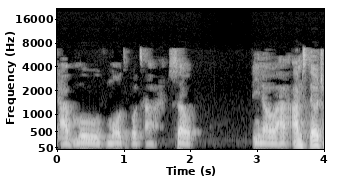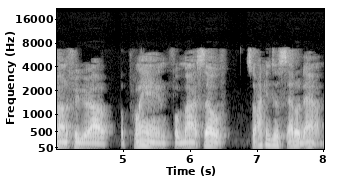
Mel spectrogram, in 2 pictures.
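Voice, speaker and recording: A young man hosting a motivational show, speaking to viewers in an earnest, conversational way with pauses between short phrases, on a dull recording. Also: deep voice, mellow. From born in Haiti, moved around the US. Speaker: show host.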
